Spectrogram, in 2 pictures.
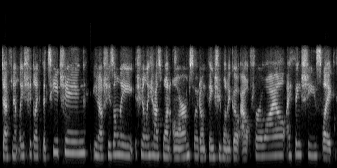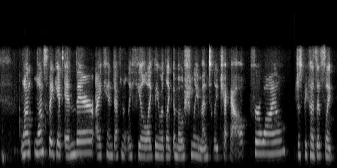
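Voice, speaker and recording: A woman's voice: medium pitch, brisk. A woman chatting casually on a discussion panel, informal, often saying "like" as she works out her thoughts. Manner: informal, frequent "like", trailing thoughts. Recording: dull, lo-fi audio.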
